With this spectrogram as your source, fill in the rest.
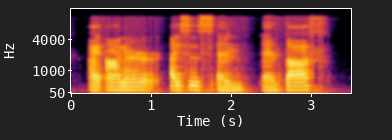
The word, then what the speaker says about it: Thoth: honor Isis and and Thoth or toast but but I believe he's pronounced so but I feel like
